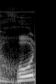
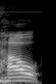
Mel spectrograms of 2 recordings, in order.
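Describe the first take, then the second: First: The vowel sounds like 'oh'. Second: The vowel sounds like 'ow'. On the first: The speaker calls it wrong. "इसे हो नहीं पढ़ेंगे" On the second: The speaker calls it right. "ओ डब्ल्यू को आउ से भी पढ़ लेते हैं"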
